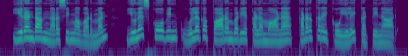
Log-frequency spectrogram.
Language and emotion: Tamil, neutral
